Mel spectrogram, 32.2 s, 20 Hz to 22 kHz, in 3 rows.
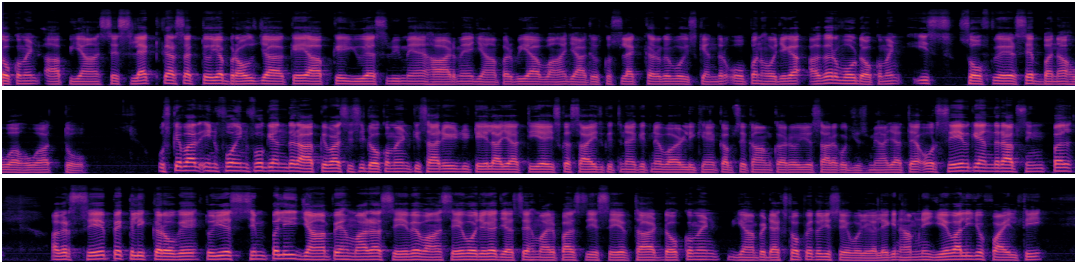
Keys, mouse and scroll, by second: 10.0-12.3 scroll up 1, 12.4 click, 19.9 click, 25.7 click.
